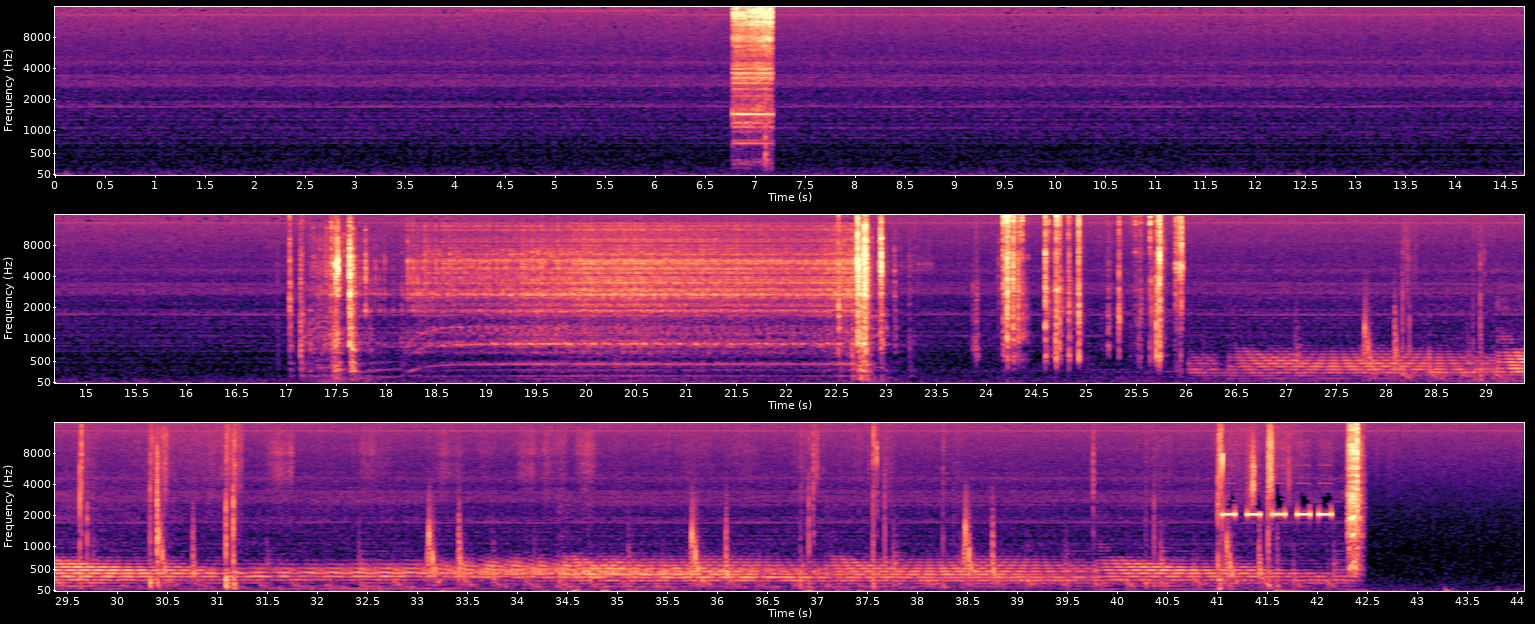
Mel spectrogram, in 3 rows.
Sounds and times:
Inside, small room: 0.0 - 44.0.

